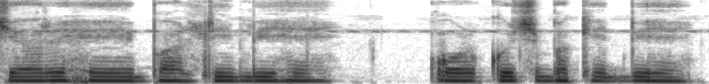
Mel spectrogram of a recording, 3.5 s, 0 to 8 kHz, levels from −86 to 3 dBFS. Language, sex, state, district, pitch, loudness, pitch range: Hindi, male, Arunachal Pradesh, Longding, 135 Hz, -15 LUFS, 135-140 Hz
